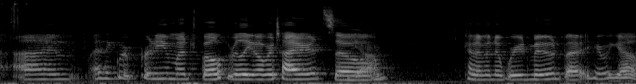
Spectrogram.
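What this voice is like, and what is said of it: Sick-sounding voice. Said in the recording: “I am still sick as you can hear in my voice.”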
